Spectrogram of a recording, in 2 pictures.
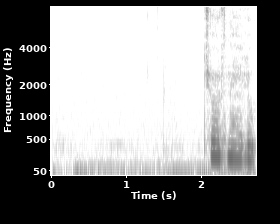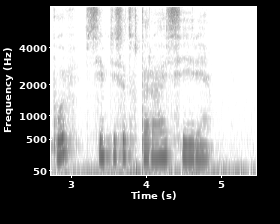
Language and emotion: Russian, neutral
